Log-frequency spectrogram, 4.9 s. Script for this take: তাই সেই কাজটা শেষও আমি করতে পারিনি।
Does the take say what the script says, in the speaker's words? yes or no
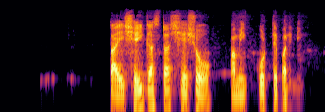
yes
